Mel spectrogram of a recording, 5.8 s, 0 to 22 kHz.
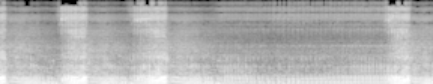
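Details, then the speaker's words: Kawasaki KFX 700 V-twin ATV after rear-cylinder valve adjustment with front spark plug refitted: catches and runs, short revs rising and dropping cleanly with a lumpy off-throttle beat; normal running. "I put the front plug back in, and with adjusting the valves on the rear cylinder, it fired right up."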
